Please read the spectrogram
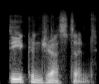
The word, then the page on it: Decongestant: American English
